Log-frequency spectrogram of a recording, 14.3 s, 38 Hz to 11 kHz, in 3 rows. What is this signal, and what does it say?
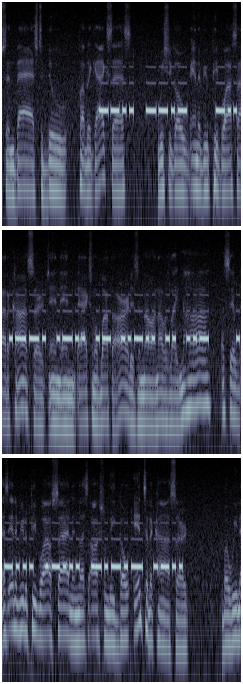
Morse code (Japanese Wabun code), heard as a keyed tone, hand-sent with a straight key, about 18 wpm, 700 Hz, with speech in English. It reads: フネ ホツカイドウ オオサカ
